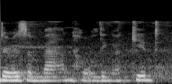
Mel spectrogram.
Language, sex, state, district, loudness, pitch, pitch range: English, female, Assam, Kamrup Metropolitan, -17 LUFS, 180 Hz, 175-185 Hz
